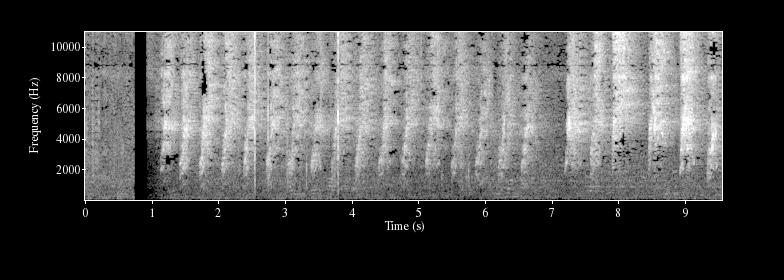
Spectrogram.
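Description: A baby macaque shrieks in repeated high cries.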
